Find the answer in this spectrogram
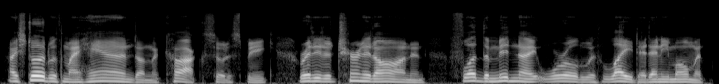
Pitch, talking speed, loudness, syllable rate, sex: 125 Hz, 215 wpm, -19 LUFS, 4.7 syllables/s, male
